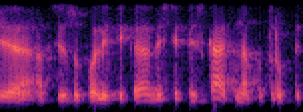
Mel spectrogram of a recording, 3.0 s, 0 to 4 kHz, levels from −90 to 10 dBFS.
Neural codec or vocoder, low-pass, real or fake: vocoder, 44.1 kHz, 128 mel bands every 256 samples, BigVGAN v2; 3.6 kHz; fake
